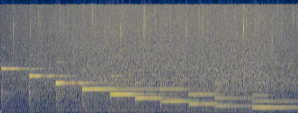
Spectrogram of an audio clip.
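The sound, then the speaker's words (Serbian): Rain falling as a steady, dense hiss throughout, with a descending sequence of clear tonal notes stepping down over it. “Nije joj se dopalo što pada kiša.”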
